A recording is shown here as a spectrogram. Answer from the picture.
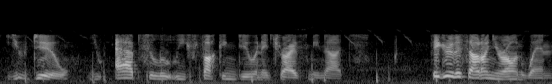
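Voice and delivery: loud furious rant; shouting, fed up; angry outburst. Acted. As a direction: let the anger boil over and hang up. Quarrel about being ignored.

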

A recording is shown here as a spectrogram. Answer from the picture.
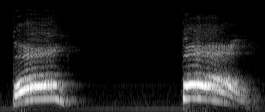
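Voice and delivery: high, full shout; calling out. Acted. Granny calls for someone somewhere here, high loud shout. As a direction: holler for someone out of sight.

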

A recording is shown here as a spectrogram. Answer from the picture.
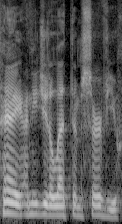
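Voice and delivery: low, soft correction; gentle Jesus. Acted. Jesus telling the eager helper to be served, gentle. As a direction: step in quietly and kindly.

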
